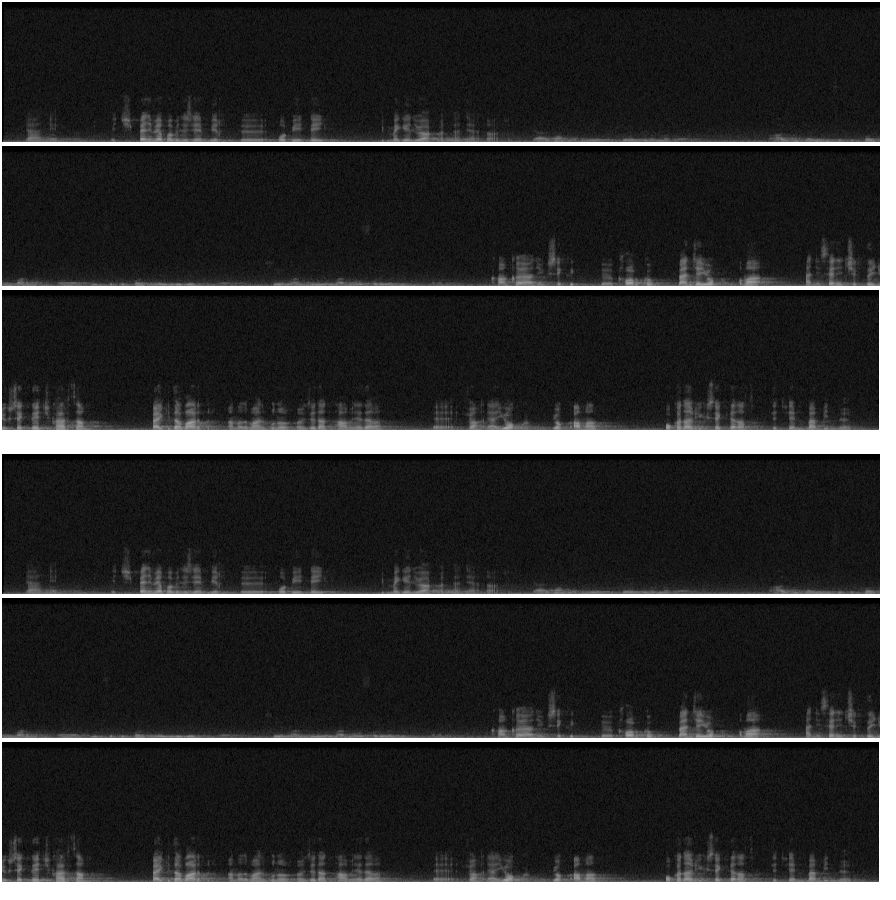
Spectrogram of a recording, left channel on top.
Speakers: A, on the left; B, on the right.
A: Yani
B: Tabii ki aynen.
A: hiç benim yapabileceğim bir e, hobi değil gibime geliyor hakikaten
B: Ya doğru
A: yani
B: doğru.
A: daha önce.
B: Yani kanka şimdi şöyle bir durum var. Abi bir kere yükseklik korkun var mı? Ee, yükseklik korkunla ilgili bir e, şeyin var mı? Durumun var mı? Onu sorayım öncelikle sana da.
A: Kanka yani yükseklik e, korkum bence yok ama hani senin çıktığın yüksekliğe çıkarsam belki de vardır. Anladın mı? Hani bunu önceden tahmin
B: Hmm.
A: edemem. E, şu
B: Okey
A: an yani
B: anladım.
A: yok. Yok ama o kadar yüksekte nasıl hissedeceğimi ben bilmiyorum.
